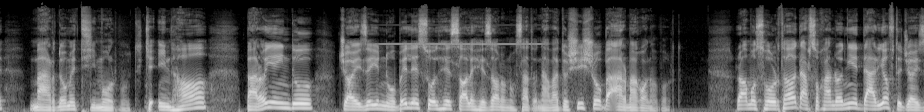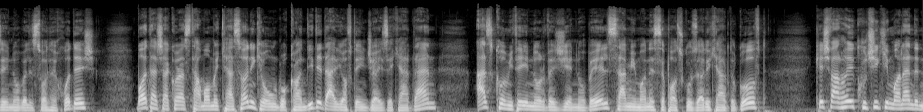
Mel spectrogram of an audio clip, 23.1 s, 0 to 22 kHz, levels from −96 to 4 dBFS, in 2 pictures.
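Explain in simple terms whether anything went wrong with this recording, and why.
From 4.62 to 6.92 seconds, a thin, steady, high-pitched whistle sits quietly behind the speech, well below the level of the talking and slowly swelling and fading in loudness. This is a feedback whistle, a single tone at about 4.3 kHz. It is likely caused by sound from a loudspeaker reaching the microphone and being amplified again. The loop was on the edge of howling, so one pitch kept ringing without growing into a full squeal.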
